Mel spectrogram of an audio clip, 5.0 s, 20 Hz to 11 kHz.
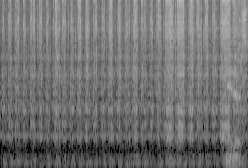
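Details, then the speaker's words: Sony CFS-9900 cassette deck on rewind: busy, uneven ticking whir, about two clicks a second, over spinning reels; mechanism possibly gunged with grease, counter belt needs replacing; abnormal noise on rewind, cause unconfirmed. "What's making all that noise?"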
